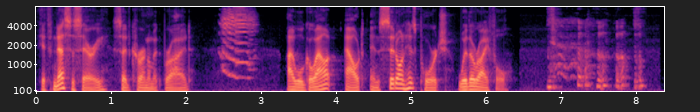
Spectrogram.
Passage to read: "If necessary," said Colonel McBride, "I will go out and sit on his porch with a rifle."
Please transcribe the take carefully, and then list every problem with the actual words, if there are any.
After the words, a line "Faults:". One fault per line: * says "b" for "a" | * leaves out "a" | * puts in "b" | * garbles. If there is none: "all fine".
"If necessary," said Colonel McBride, "I will go out out and sit on his porch with a rifle."
Faults:
* puts in "out"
